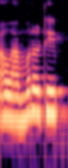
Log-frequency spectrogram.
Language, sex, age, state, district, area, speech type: Odia, female, 45-60, Odisha, Kendujhar, urban, spontaneous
